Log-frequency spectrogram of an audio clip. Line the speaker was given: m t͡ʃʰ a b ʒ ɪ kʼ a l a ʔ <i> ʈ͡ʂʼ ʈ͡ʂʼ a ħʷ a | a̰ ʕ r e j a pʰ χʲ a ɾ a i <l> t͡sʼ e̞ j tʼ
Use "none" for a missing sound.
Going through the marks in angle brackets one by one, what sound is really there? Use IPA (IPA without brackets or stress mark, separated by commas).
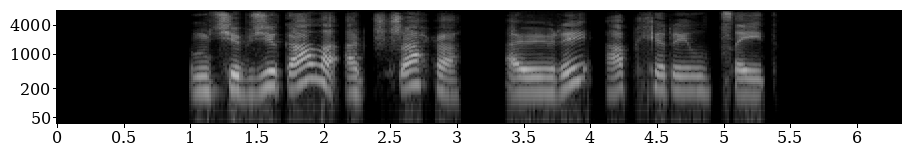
a, l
